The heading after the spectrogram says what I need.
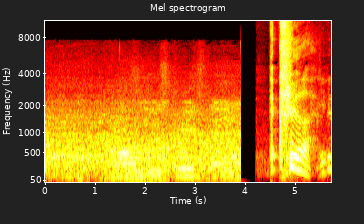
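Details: Background noise and faint music, then a brief pause, a short inhaled catch and one loud, explosive sneeze.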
